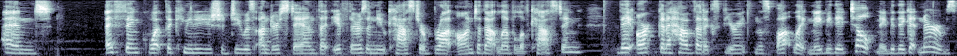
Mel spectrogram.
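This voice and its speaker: Her medium-pitched voice races at a very fast pace as this woman keeps a fairly even intonation. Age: 20s. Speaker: esports caster. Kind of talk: interview.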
